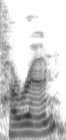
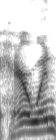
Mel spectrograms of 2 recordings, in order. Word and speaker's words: Haroon: And they said they pronounced my last name correctly, which is Haroon, which rhymes with baboon.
